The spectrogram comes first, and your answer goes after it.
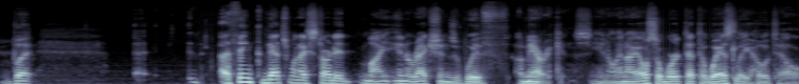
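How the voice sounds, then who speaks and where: A man with a Brazilian Portuguese accent speaks at a moderate pace and medium pitch, with ordinary pitch variation and long, frequent pauses. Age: 30s. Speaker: pool technician. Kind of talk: interview answer.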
